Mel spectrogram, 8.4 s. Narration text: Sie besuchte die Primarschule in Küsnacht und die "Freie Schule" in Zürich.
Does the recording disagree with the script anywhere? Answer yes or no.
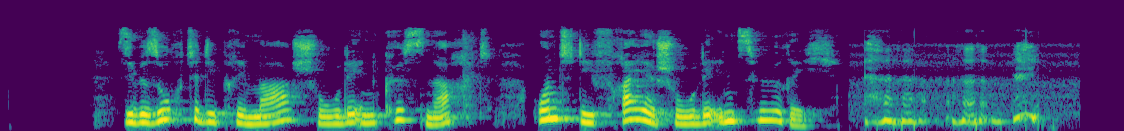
no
